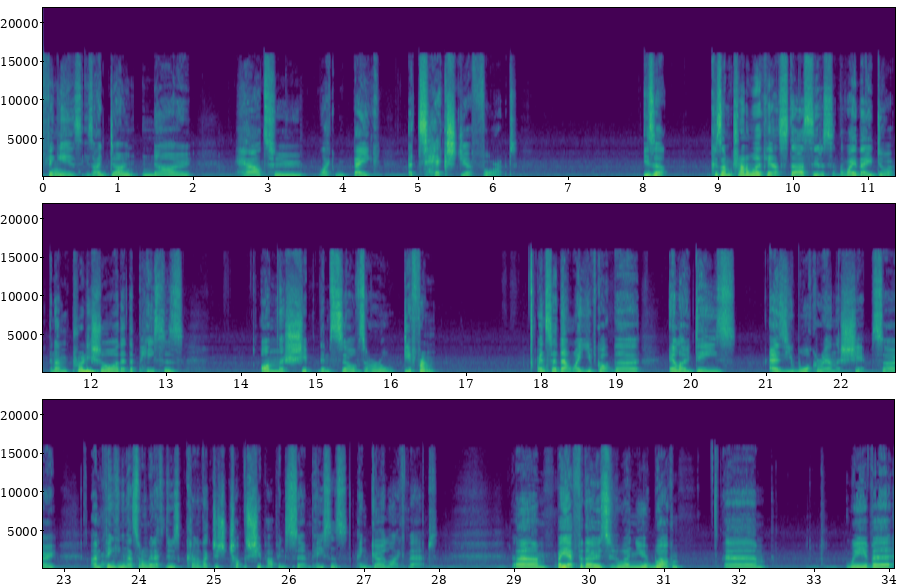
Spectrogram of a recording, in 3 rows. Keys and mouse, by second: 31.4-34.0 right drag, 33.0 shift+space.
